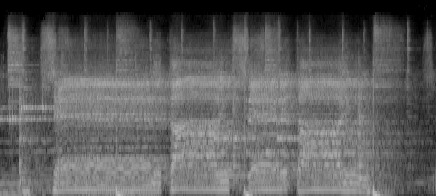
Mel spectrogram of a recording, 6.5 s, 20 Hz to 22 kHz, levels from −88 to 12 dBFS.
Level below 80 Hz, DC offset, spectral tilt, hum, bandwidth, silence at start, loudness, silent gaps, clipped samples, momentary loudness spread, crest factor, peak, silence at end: -32 dBFS; under 0.1%; -2.5 dB/octave; none; 16.5 kHz; 0 s; -17 LUFS; none; under 0.1%; 7 LU; 16 dB; -4 dBFS; 0 s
